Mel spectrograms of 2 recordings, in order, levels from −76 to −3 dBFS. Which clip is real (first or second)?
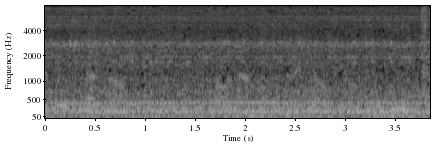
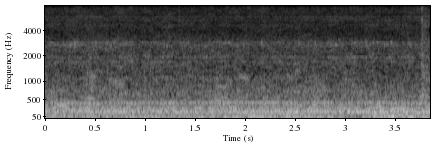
first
